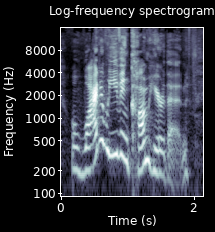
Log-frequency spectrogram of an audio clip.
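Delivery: put-on snotty kid voice. Retelling a kid's line to his parents: imitating Billy's snotty tone. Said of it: "he says it in such, like, a snotty kind of way".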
